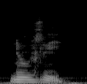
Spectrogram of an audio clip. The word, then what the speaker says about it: Knowsley: It's spelled Knowlesy, as in no sleigh. – No sleigh, as in yeah, S-L-A-Y. – Sorry, K-N-O-W-S-L-E-Y. Knowlesy.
